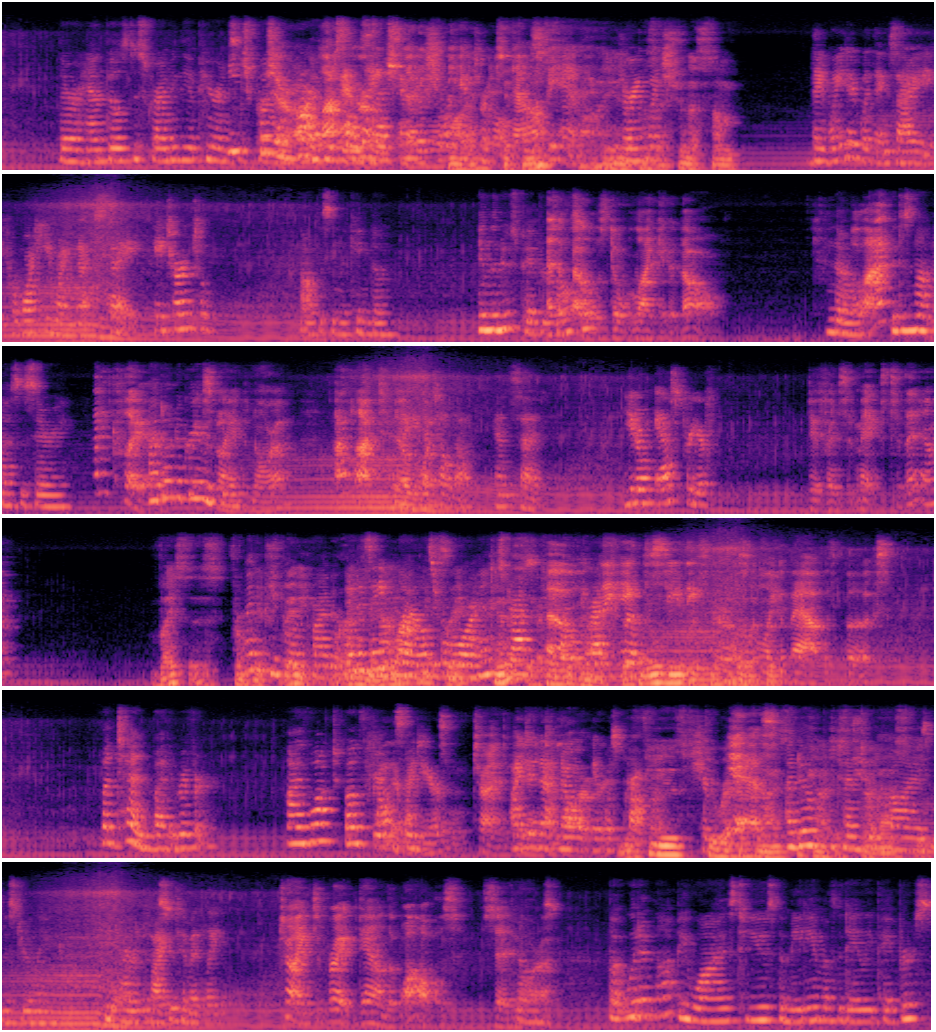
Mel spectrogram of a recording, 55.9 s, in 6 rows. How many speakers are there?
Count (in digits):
5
